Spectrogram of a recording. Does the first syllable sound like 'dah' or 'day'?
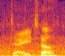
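day. The first vowel sounds like the word 'day'. "it's a really hard thing to say"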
